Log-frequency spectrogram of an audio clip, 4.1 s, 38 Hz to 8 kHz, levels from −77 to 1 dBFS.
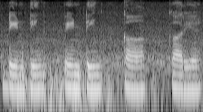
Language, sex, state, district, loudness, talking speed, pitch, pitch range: Hindi, male, Haryana, Rohtak, -17 LUFS, 60 wpm, 115 Hz, 110-120 Hz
